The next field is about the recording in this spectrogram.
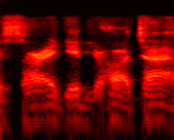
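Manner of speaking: hushed, soft half-whispered voice. Retelling what someone half-whispered in the ring: imitating a half-whisper. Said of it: "And he whispers to me".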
